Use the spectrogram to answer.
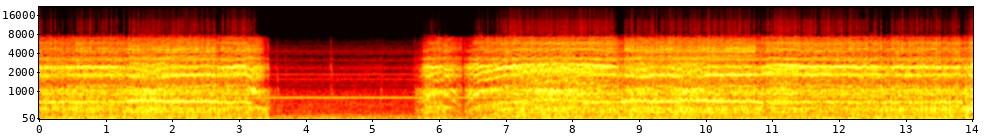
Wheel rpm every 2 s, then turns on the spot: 160, 120, 10, 110, 160, 160, 160.
none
